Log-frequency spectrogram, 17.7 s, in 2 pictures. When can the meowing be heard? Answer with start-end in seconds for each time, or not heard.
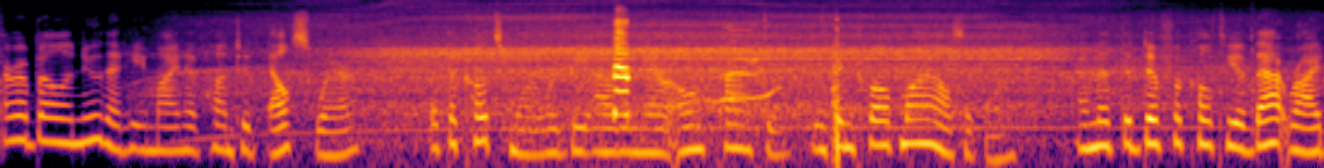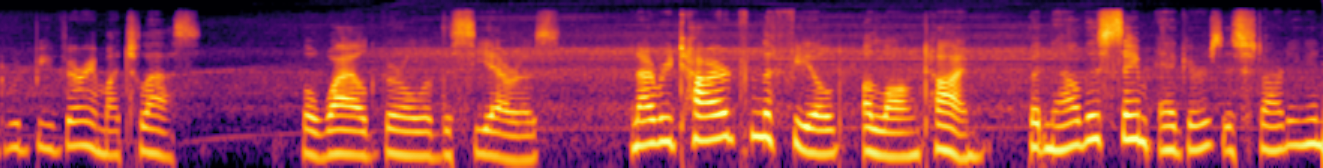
4.0-5.6.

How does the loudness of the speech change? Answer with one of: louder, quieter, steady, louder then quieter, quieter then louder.
louder.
